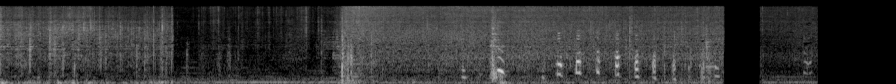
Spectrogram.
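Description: Kimchi pancakes sizzling in oil on a griddle pan, a steady hiss that eases off for a moment and comes back. A run of short high chirps sounds over it near the middle, and the sound cuts off near the end.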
